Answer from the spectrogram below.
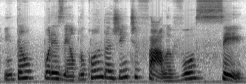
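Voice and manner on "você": "você" slow, ending on a closed "ê". Shown as a demonstration. Teacher giving pupils the example, "você" with closed final E. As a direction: stretch "você" with the last vowel closed. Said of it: "com o E fechado".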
